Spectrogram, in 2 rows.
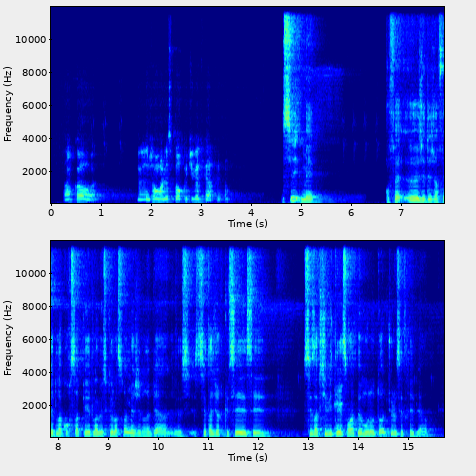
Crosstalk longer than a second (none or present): none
